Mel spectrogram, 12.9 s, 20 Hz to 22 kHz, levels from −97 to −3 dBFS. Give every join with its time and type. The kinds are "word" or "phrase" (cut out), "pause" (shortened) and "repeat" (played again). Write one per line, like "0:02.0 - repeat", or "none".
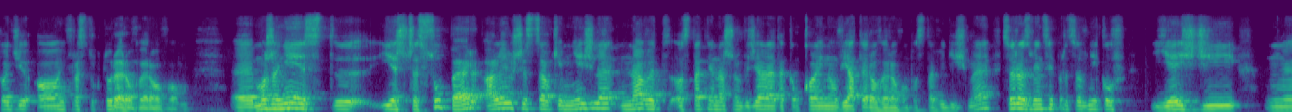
0:10.0 - pause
